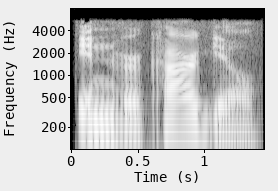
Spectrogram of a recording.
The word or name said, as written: Invercargill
